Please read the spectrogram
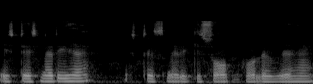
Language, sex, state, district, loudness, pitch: Hindi, male, Bihar, Bhagalpur, -36 LUFS, 135 Hz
